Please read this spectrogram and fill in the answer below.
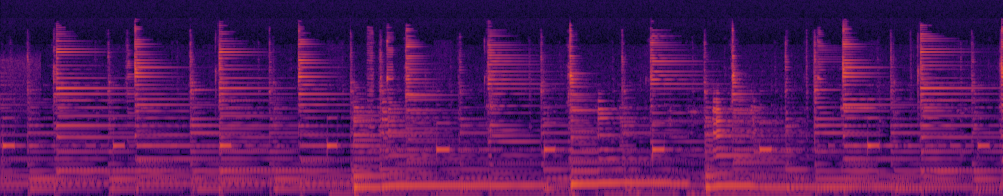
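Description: Instrumental background music of quickly repeated plucked string notes over a held lower line.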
